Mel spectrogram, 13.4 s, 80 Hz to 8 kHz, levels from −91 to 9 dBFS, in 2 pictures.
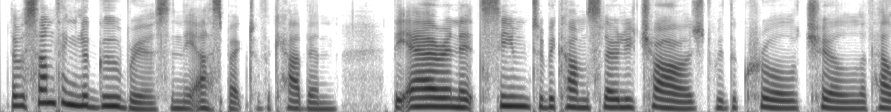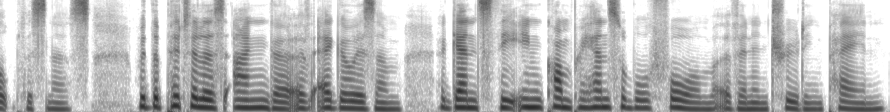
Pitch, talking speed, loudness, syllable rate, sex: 195 Hz, 175 wpm, -17 LUFS, 5.4 syllables/s, female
